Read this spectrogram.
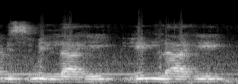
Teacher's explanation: அல்லாஹ்வுடைய வார்த்தைக்கு முன்னாடி சேர் இருந்துச்சுன்னு சொன்னா அந்த லாமை லேசா உச்சரிக்கணும்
